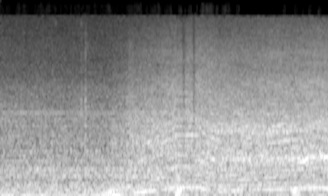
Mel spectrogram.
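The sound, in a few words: car accelerating with tires spinning in GTA V video game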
